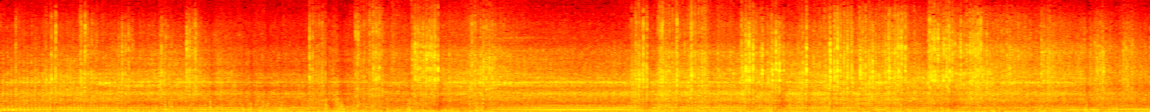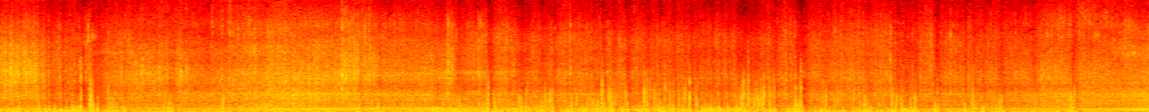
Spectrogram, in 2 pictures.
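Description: A dirt bike engine roars up close, rising and falling as it revs.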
